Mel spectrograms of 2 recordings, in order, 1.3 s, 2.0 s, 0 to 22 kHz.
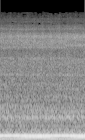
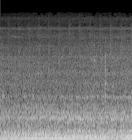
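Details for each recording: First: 1967 Ford Mustang with a rebuilt Holley 2300 2-barrel carb, on the choke high idle cam: a steady, even hum at about 1000 rpm with no misses or ticks. A healthy fast idle, later set to 700 rpm on the regular cam. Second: 1967 Ford Mustang with a rebuilt Holley 2300 2-barrel carb, warm idle while the idle mixture screw is turned for peak vacuum: the steady idle sags and stumbles, then comes back up a little, as the mixture goes too lean.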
